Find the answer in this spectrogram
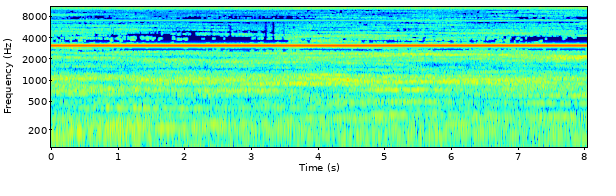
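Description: Eerie droning soundtrack: a steady, high-pitched sine-like tone held over a low, even drone.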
